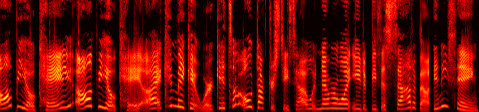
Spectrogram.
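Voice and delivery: soothing, comforting tone. Retelling how a fired employee consoled the speaker: imitating someone consoling. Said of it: "she started consoling me".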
